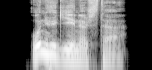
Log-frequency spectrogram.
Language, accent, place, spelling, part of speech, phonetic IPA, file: German, Germany, Berlin, unhygienischster, adjective, [ˈʊnhyˌɡi̯eːnɪʃstɐ], De-unhygienischster.ogg
- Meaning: inflection of unhygienisch: 1. strong/mixed nominative masculine singular superlative degree 2. strong genitive/dative feminine singular superlative degree 3. strong genitive plural superlative degree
